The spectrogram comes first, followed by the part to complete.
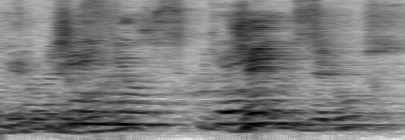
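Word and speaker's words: Genuss: Ça s'écrit pas G-E-N-U-2-S? Comment c'est? Genius.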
